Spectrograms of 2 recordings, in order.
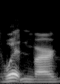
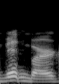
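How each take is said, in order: First: Said in the usual way. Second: Wittenberg with the W said as V; German pronunciation. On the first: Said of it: "what we would say is". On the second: Shown as a demonstration. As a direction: say Wittenberg the German way, starting "Vit". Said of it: "we pronounce our W's a little different".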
